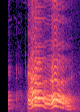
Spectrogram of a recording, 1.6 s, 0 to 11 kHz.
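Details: Beagle puppy, 50 days old, barking for the first time indoors: a faint squeak, then a drawn-out, wavering yelp with two rising-and-falling swells, followed by a person's voice.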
